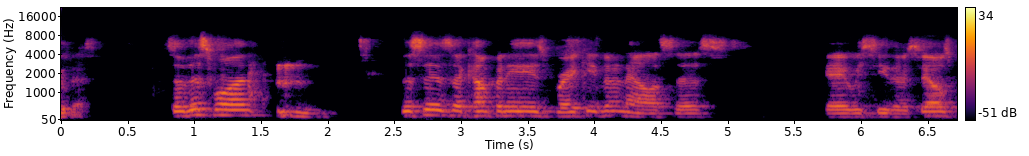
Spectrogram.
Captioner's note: cough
